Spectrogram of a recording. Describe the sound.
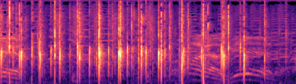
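A round of applause: many sharp, irregular claps from several people, fairly loud and steady for the whole stretch, with voices chattering and calling out beneath the clapping.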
